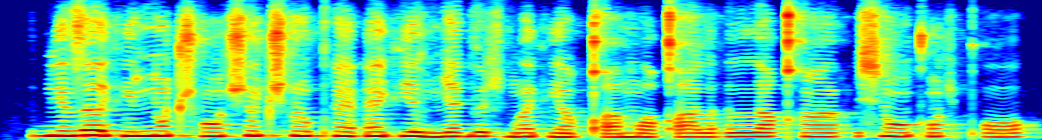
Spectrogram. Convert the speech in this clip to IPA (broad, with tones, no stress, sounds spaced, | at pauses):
bʲ ɐ̃˦ z ɜ˥˨ fʲ ũ˨˦ ɲ ɔ̃˦ t͡ʃʰ ɔ̃˨˦ ʃ ə̃˦ t͡ʃʰ ə̃˦ u̯ pʰ ɛ̃˦ ʔ ɛ̃˥˨ fʲ ɜ˥˨ l ɲ ɛ˦ ɡ ø˥˨ ɬ b ɐ̃˥˨ fʲ ɐ̃˨ u̯ qʼ ɐ˨˦ m ɔ˨˩˦ qʼ ɐ˦ l | lː ɐ˦ qʰ ɐ̃˦ | ɕ ɔ̃˨˩˦ kʼ ɔ̃˨ ɬ pʰ ɔ˨˩˦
